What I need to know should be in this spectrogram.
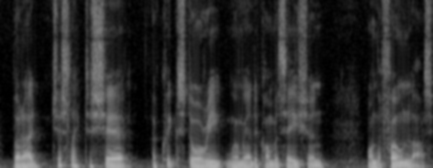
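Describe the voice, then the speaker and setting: A man's fairly low, dark, mellow voice in a Welsh accent at a moderate pace. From Wales. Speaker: podcast host. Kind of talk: podcast interview.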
